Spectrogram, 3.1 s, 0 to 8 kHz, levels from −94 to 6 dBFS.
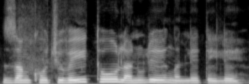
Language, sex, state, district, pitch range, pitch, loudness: Wancho, female, Arunachal Pradesh, Longding, 190-215 Hz, 200 Hz, -14 LUFS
